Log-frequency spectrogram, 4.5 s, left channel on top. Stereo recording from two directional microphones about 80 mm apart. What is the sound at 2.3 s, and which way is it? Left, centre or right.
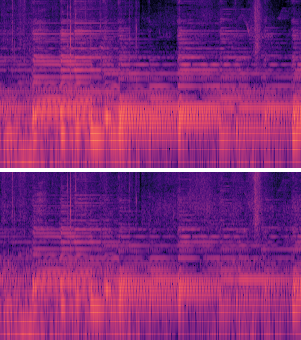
Music, right.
